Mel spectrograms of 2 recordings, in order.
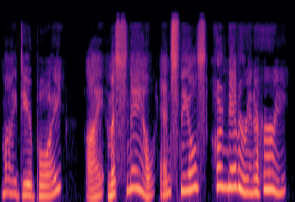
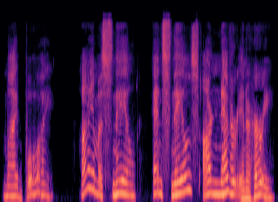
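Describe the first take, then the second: First: Calm, peaceful snail. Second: Much higher snail voice, unhurried; a creature who will not rush. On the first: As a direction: gently refuse to rush. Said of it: "in a calm, peaceful voice". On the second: Snail replying. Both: A narrator's reading.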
